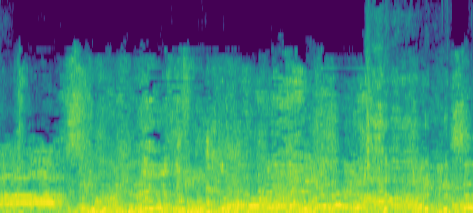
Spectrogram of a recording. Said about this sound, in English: They're jeering and wow, booing.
